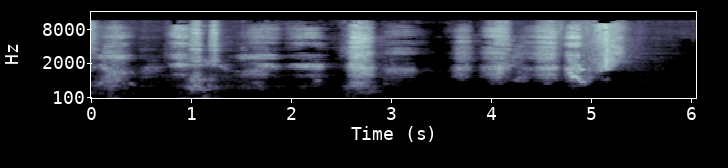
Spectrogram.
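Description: A woman crying in a run of sharp, ragged gasping breaths, about eight in all, with a short whimper near the end.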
